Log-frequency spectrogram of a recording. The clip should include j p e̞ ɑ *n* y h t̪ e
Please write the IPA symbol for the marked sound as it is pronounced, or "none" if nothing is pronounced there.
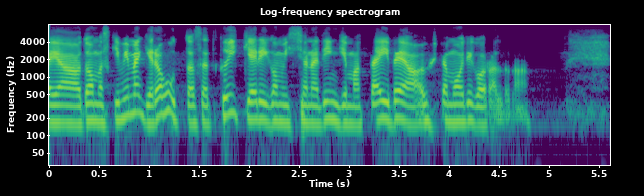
none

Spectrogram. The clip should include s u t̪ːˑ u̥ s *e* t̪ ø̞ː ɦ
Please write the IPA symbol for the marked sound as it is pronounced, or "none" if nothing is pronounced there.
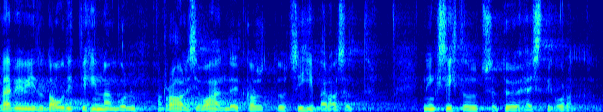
e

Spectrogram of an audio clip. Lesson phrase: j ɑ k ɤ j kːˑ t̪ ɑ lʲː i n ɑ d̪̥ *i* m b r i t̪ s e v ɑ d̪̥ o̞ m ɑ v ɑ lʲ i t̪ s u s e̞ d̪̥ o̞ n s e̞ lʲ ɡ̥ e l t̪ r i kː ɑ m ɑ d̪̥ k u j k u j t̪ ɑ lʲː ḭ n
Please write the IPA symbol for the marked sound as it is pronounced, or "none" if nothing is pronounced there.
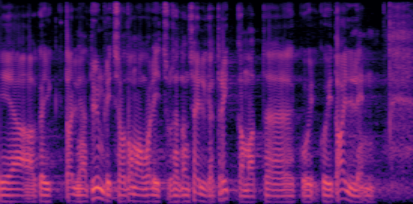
y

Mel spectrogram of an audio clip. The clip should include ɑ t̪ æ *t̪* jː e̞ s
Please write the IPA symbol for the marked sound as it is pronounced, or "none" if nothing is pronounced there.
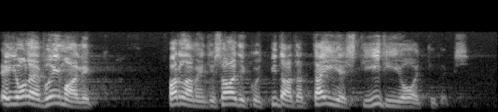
none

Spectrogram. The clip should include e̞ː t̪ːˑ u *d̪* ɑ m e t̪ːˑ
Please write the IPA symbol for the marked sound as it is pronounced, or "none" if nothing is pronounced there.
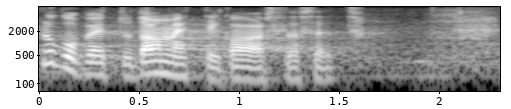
d̪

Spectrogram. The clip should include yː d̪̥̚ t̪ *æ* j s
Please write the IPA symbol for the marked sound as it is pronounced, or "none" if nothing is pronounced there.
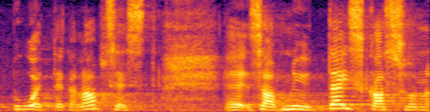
æ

